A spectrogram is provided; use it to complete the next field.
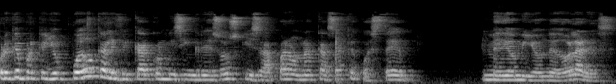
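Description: A woman with an unremarkable speaking voice, fairly high in pitch, talks at a moderate pace with ordinary pitch variation. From Sinaloa, Mexico (raised), teen years in Tijuana. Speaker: radio host and producer. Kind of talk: interview.

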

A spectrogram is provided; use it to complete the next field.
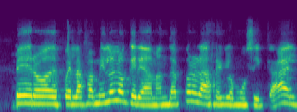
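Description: In a Puerto Rican accent, a woman speaks in an animated tone at a fairly high pitch with ordinary pitch variation. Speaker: podcast host. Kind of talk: casual chat.

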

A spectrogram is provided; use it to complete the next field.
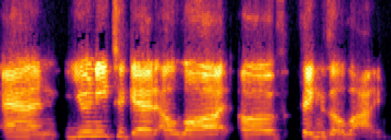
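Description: A woman with a Spanish accent speaks in a fairly high pitch. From Uruguay. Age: 30s. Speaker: business owner. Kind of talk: casual interview conversation.

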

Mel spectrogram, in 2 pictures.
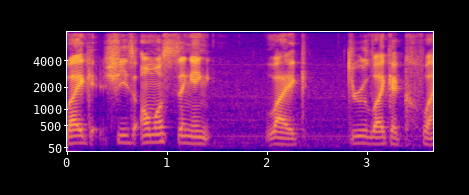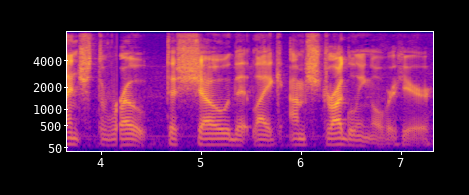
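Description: A very slow, bright, sharp tone with vocal fry and ordinary pitch variation. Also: man, fairly low pitch for a man. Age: 20s. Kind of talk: casual chat.

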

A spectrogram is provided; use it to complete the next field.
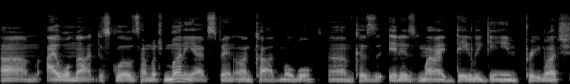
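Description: Vocal fry runs through this moderately paced voice, which has ordinary pitch variation and hardly any pauses, recorded dry and close with no echo against a quiet background. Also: man, very deep, low pitch for a man. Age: 40s. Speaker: podcast interviewer. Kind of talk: interview. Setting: online audio room.

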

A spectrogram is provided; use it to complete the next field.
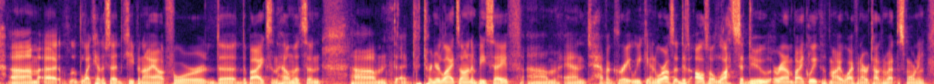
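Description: Delivered at a fairly quick pace, the clip has an ordinary speaking voice with ordinary pitch variation. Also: man. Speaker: radio host. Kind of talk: casual chat. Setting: studio.

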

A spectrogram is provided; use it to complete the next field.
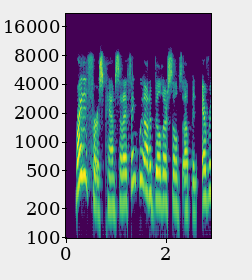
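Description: Someone reads aloud. The voice is natural.

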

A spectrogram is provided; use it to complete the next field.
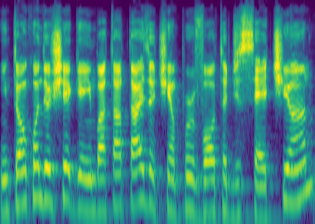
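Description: A man's high, bright, sharp voice at a moderate pace, with ordinary pitch variation. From São Paulo state interior (Ribeirão Preto region). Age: 40s. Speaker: church member sharing conversion story. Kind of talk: testimony.

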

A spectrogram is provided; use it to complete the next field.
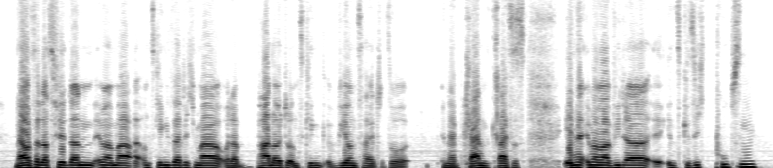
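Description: Moderate pace and monotone, flat intonation from a medium-pitched male speaker. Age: 20s. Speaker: metal band bassist. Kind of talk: casual radio interview.

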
